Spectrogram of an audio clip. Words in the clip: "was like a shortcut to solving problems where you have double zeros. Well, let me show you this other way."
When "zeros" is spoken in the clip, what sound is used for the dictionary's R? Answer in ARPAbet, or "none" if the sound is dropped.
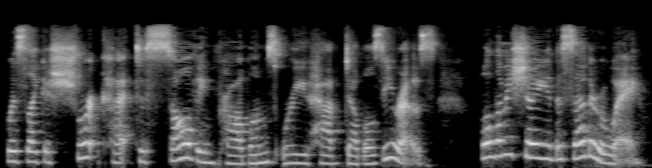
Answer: R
